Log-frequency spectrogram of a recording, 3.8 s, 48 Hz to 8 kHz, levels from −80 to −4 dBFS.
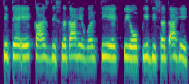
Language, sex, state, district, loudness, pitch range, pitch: Marathi, female, Maharashtra, Dhule, -14 LUFS, 240-260 Hz, 250 Hz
